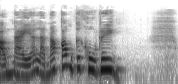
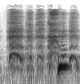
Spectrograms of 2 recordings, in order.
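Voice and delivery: real high-pitched giggling fit; helpless giggle. Real, not acted. Storyteller cracking up after a slip, high giggle. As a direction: crack up at your own mistake.

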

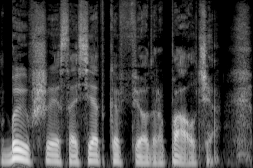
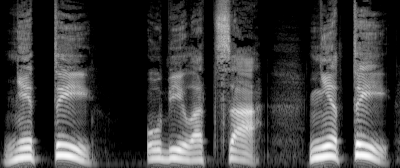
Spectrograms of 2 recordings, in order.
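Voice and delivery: louder, higher, slow and firm; firm insistence; 5 semitones higher, 9 dB louder, much slower than usual. A narrator's reading. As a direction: drive each word home. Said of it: "твёрдо повторил Алёша".

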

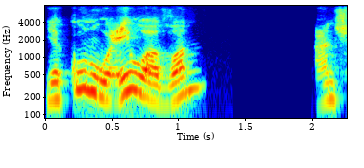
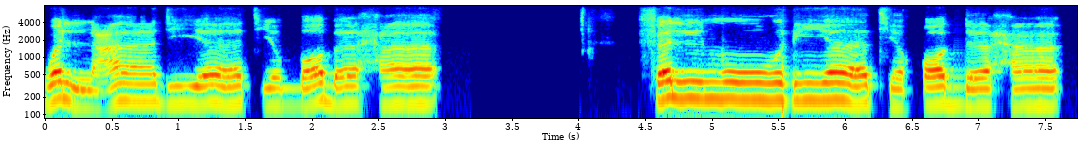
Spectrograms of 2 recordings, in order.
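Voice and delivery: ضبحا ending on a long "a", recited slowly; slow Quran recitation; 5 semitones lower, much slower than usual. Shown as a demonstration. Teacher recites the verses correctly, slow and measured. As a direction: chant each verse slowly, stopping on long a. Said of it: "نقول".

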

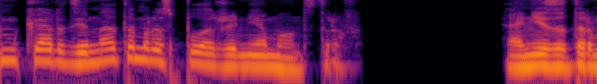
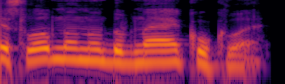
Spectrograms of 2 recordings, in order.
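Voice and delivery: ordinary delivery, nothing marked

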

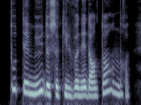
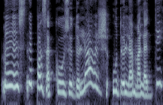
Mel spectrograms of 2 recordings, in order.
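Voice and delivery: higher-voiced old village gravedigger, talkative; a higher, louder old man rambling on; 7 semitones higher, 5 dB louder than usual. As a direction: play the chatty old gravedigger, apologetic.

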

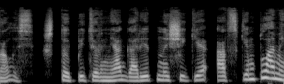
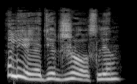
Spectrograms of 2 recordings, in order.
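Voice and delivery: calling out; 5 semitones higher, 7 dB louder, slower than usual. Acted. Housekeeper calling out on arrival.

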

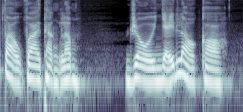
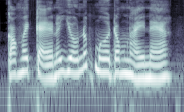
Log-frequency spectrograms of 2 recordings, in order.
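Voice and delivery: put-on raised, boyish child voice; a young boy earnestly explaining himself; 6 semitones higher than usual. Boy explains his cut-foot delay to an upset father, in a higher child voice. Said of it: "thằng Lâm đứng ra giải thích".

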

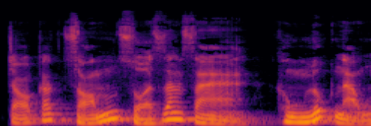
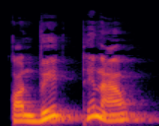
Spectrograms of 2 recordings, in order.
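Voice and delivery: loud, higher, pointed demand; single her out harshly; glaring demand; 9 semitones higher, 5 dB louder than usual. Acted. Chief singling out Vít, harsh loud demand. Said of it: "Hắn trừng mắt và trỏ tay".

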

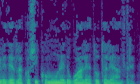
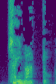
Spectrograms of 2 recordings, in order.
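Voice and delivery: louder, higher forceful outburst; esclamazione con forza; 6 semitones higher, 8 dB louder, slower than usual. A narrator's reading. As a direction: burst it out with force. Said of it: "proferì alfine con forza". (con forza, a voce alta)

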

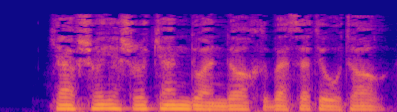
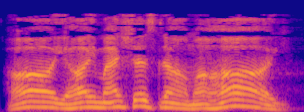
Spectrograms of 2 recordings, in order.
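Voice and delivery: loud, high, insistent hail; raised voice ringing out across a distance; calling out; 8 semitones higher, 6 dB louder than usual. A narrator's reading. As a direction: call out hard to get someone's attention. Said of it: "دوباره صدایش کرد".

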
